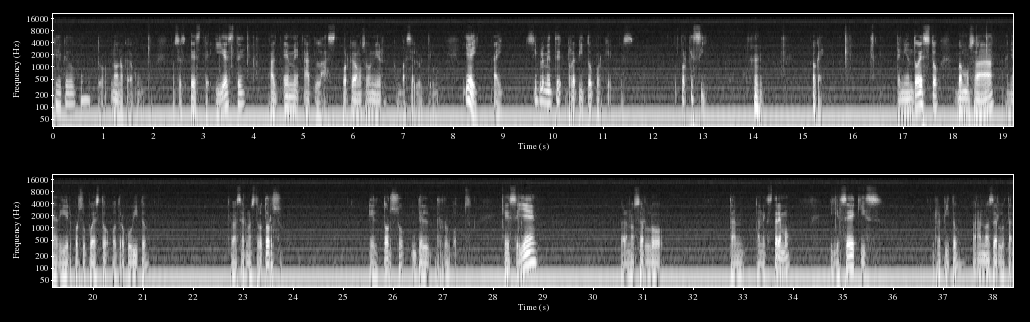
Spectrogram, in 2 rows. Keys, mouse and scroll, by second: 0.4 click, 3.0 shift+right click, 3.9 alt+m, 5.5 click, 6.1 scroll down 1, 6.6-8.2 drag, 8.2-8.6 scroll down 1, 8.6-13.4 drag, 13.7 scroll down 1, 13.9 click, 14.0 middle click, 14.6 shift+click, 14.7 shift+middle click, 15.2 shift+click, 15.6 shift+click, 15.9 shift+Tab, 16.2 shift+scroll down 1, 16.5 shift+click, 16.7 shift+middle click, 17.0-17.5 shift+scroll up 3, 17.5 middle click, 17.7 scroll down 2, 17.9 middle click, 18.7 shift+a, 21.2 click, 21.8-22.1 scroll down 1, 22.9-26.0 drag, 26.2-27.7 drag, 28.2 s, 28.5 y, 31.9 click, 32.3-33.6 drag, 33.9 scroll up 2, 34.6-35.4 typing, 37.4 click, 37.8-38.4 middle drag.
